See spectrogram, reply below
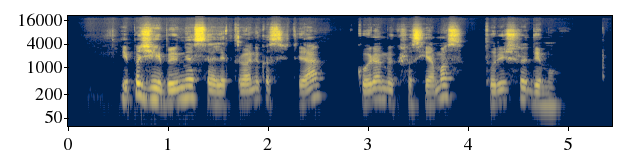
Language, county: Lithuanian, Vilnius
